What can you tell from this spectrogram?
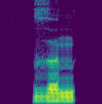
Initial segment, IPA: ɣ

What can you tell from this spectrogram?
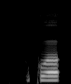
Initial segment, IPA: kʷ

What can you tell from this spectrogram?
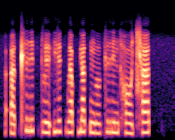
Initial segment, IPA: ʔ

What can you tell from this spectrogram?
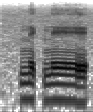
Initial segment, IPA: n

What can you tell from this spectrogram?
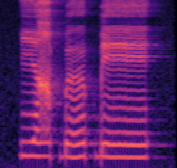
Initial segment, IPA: i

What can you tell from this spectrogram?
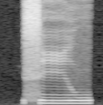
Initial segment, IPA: s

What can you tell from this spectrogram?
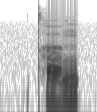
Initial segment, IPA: t̪ʰ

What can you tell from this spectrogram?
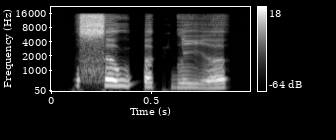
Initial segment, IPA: s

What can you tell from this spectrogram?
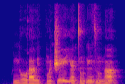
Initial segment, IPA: ɲ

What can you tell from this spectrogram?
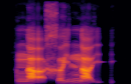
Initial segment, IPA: n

